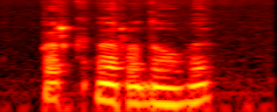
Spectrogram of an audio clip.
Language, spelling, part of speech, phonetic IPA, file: Polish, park narodowy, noun, [ˈpark ˌnarɔˈdɔvɨ], LL-Q809 (pol)-park narodowy.wav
